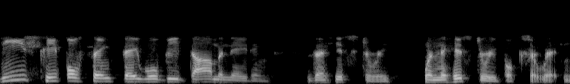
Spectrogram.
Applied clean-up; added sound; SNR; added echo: none; none; none; none.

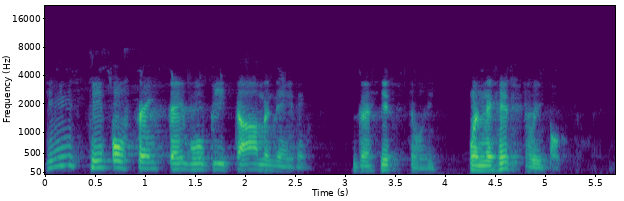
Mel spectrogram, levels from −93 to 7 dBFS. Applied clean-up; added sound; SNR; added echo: neural mask model DeepFilterNet 3.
